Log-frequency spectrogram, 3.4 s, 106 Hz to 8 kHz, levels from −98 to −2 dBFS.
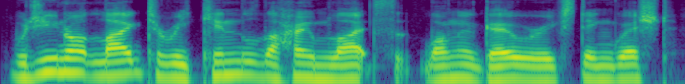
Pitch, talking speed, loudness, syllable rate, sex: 150 Hz, 245 wpm, -17 LUFS, 6.2 syllables/s, male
